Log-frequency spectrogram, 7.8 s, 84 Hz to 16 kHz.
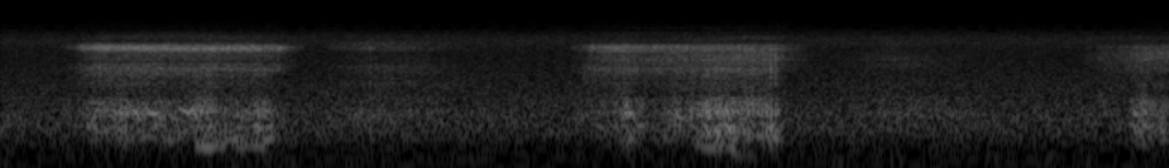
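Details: Sleeping, drooling person: loud, rattling snores on each breath in with quieter breaths out, about 17 breaths a minute; snoring.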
